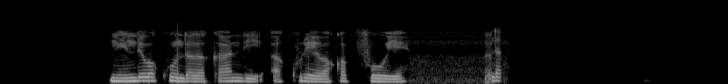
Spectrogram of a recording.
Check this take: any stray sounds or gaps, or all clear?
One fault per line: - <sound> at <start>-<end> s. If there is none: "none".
- laugh at 4.8-5.0 s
